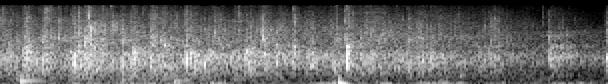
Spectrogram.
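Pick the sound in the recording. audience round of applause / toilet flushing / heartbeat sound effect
audience round of applause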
